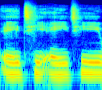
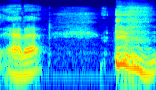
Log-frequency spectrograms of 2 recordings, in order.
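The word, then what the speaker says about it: AT-AT: thanks back Imperial Walker that's yeah it's the 8080 which is the wrong way to say it is pronounced a DAT oh well aren't you just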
